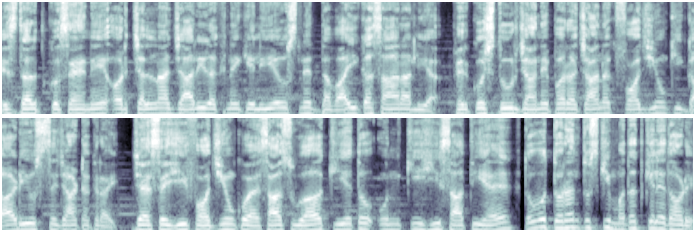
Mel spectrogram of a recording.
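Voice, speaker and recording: A man speaks with a very deep, low pitch. His loudness stays very even at a moderate pace. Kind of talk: movie explanation voice-over. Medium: read story. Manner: suspense-building storytelling.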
